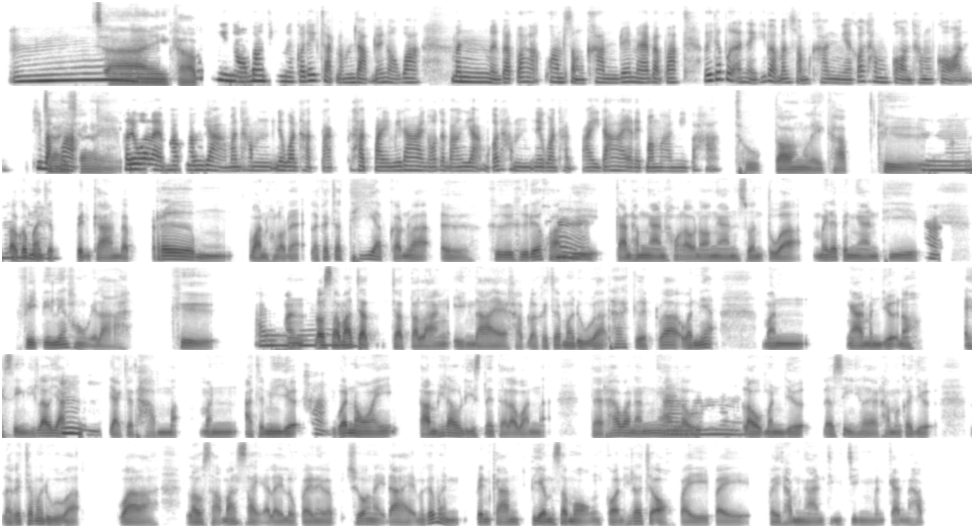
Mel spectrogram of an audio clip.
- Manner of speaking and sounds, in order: distorted speech; other background noise
- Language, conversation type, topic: Thai, podcast, กิจวัตรตอนเช้าแบบไหนที่ทำให้คุณรู้สึกสดชื่น?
